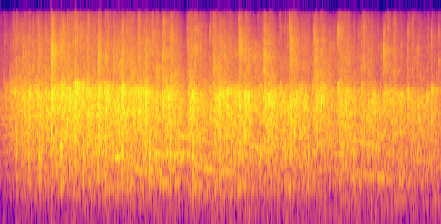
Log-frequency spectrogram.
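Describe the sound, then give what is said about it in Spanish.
An audience applauds loudly for a group of children, many hands clapping in a dense, steady patter that holds for about five seconds without a break. No voices are heard over it. “Démosles un aplauso a todos estos hermosos niños.”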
